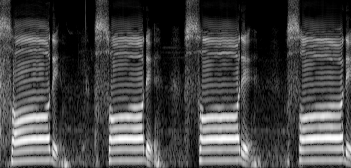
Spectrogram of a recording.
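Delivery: সদ and দদ held long and heavy; drawn-out letters. Shown as a demonstration. Teacher drilling students on long সদ and দদ. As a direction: pull each letter for three alif beats. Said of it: "এটাও তিন আলিফ করে টান হবে।".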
